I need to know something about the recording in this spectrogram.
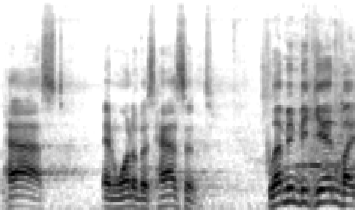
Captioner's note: cheering and applause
